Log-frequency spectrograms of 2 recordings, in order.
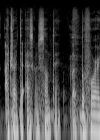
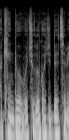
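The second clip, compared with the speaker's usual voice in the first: usual speaking voice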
